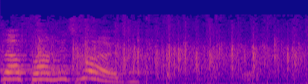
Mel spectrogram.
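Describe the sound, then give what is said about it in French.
A church audience applauding during worship: a raised voice rings out at the start, then moderate, dense clapping carries on steadily to the end. “Acclamons le Seigneur pour sa parole. Alléluia. Alléluia. Acclame très fort Jésus pour sa parole.”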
